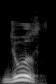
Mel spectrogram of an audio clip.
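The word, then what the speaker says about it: juice: জে ইউ আই সি ই জুস।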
